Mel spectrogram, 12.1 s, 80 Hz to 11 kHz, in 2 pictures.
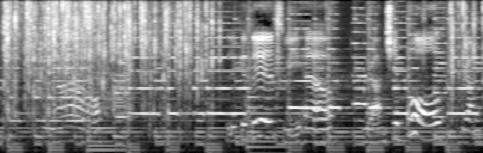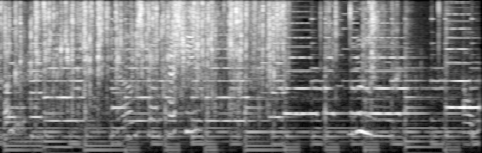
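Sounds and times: candy wrapper crinkling: 0:00.0 - 0:03.6, 0:05.5 - 0:11.2
background music with steady beat: 0:00.0 - 0:12.0.

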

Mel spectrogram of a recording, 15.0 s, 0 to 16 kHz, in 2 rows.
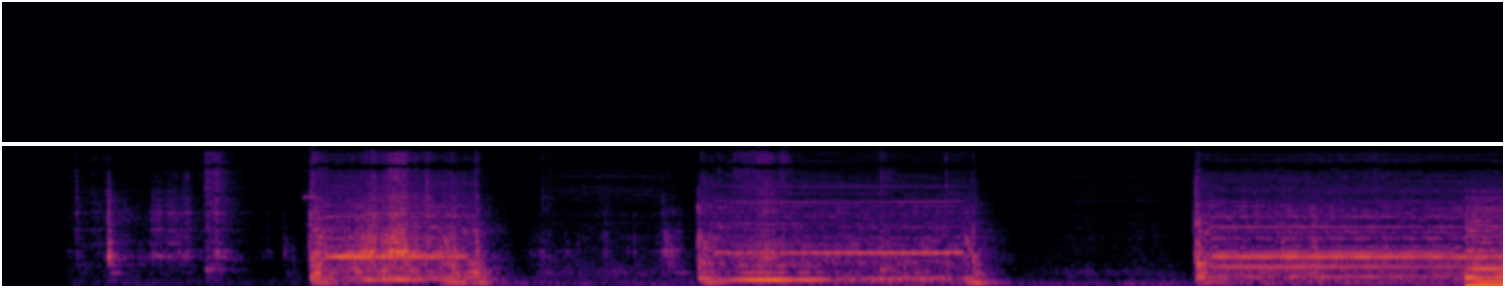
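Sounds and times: machine motor whirring: 0:09.0 - 0:10.0.

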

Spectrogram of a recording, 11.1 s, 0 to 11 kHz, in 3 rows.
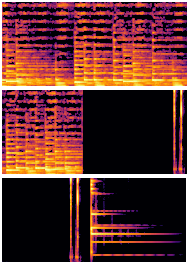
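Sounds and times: bright bell ding: 0:09.2 - 0:11.0.

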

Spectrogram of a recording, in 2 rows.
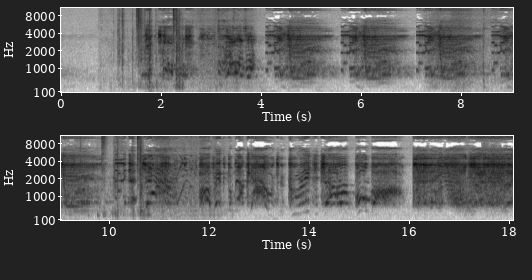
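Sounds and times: recorded announcer voice: 0:01.6 - 0:04.0, 0:10.1 - 0:15.4.

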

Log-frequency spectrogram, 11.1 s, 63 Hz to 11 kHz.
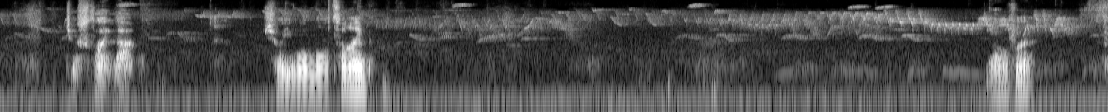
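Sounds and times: songbirds chirping and trilling: 0:00.0 - 0:11.0.

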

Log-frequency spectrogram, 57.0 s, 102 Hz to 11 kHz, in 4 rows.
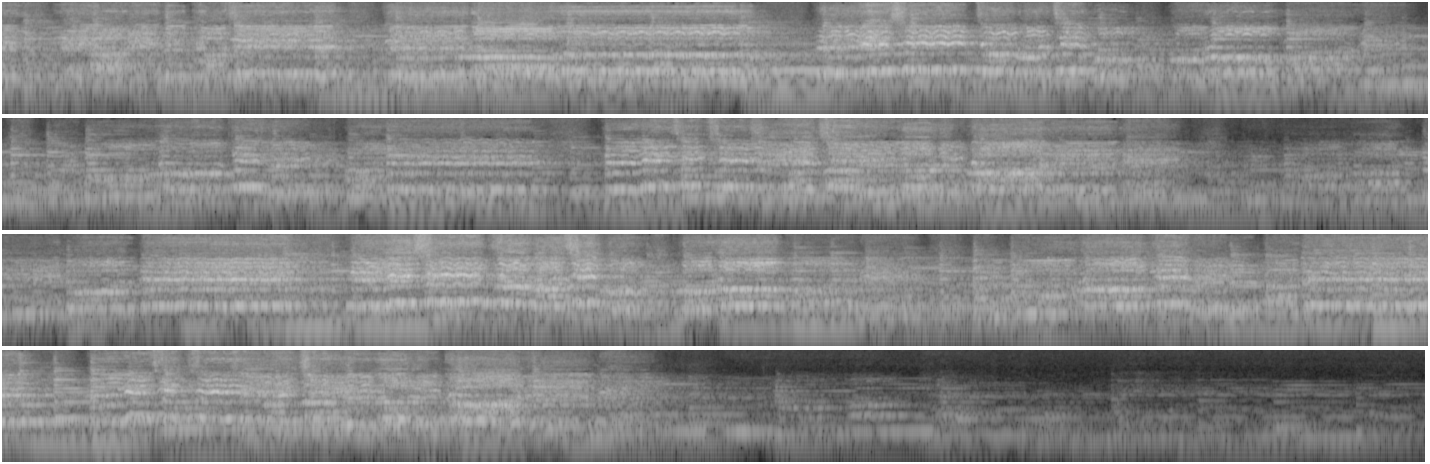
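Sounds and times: choir singing: 0:00.0 - 0:55.8.

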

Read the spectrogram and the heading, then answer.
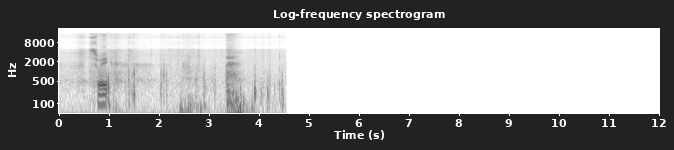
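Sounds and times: footsteps crunching snow: 0:00.4 - 0:04.6.

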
